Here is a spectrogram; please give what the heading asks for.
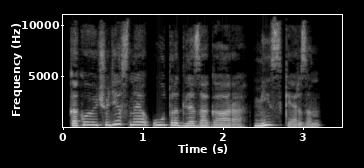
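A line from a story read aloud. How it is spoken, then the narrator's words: Cheerful. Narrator (Russian): Начал я веселым тоном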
